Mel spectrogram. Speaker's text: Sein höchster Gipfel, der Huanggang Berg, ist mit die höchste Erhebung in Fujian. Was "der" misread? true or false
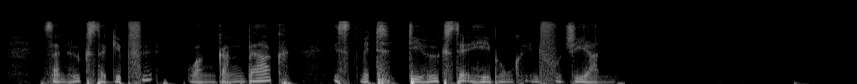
true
